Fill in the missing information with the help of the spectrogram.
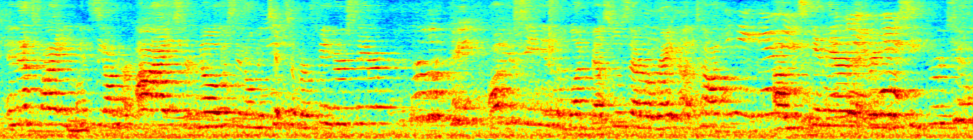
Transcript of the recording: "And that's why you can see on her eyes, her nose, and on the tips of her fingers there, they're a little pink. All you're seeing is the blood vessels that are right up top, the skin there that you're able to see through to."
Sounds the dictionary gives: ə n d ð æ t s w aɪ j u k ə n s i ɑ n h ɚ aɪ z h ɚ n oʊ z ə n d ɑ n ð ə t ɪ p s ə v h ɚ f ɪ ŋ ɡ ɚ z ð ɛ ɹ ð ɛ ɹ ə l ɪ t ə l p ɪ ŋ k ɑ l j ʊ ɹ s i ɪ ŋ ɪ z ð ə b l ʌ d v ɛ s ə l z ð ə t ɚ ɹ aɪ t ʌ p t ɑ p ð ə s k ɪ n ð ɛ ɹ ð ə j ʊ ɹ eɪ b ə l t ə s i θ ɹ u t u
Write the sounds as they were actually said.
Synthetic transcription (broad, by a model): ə n ð æ t s w aɪ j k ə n s i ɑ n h ɚ aɪ z h ɚ n oʊ z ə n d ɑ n ð ə t ɪ p s ə v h ɚ f ɪ ŋ ɡ ɚ z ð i ɹ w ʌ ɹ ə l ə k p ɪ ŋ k ɑ l j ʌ ɹ s i ɪ ŋ ɪ z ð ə b l ʌ d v ɛ s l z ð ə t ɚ ɹ aɪ t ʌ t ɑ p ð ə s k ɪ n ð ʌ ɹ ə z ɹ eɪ ə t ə s i θ ɹ u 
